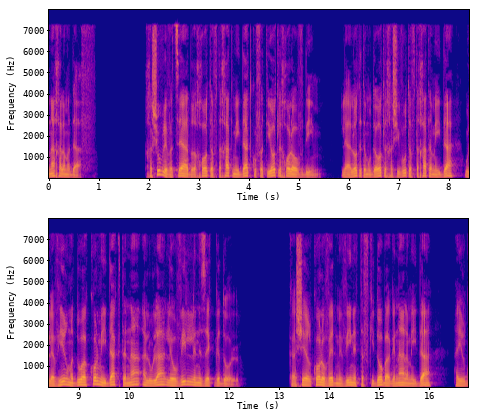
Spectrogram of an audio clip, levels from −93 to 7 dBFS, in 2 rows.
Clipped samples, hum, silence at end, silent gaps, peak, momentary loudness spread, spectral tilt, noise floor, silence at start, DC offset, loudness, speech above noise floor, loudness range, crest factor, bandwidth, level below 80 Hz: under 0.1%; none; 0 s; 1.04-1.83 s, 12.37-13.11 s; -4 dBFS; 9 LU; -7 dB/octave; under -90 dBFS; 0 s; under 0.1%; -20 LUFS; over 70 dB; 3 LU; 16 dB; 7.6 kHz; -42 dBFS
